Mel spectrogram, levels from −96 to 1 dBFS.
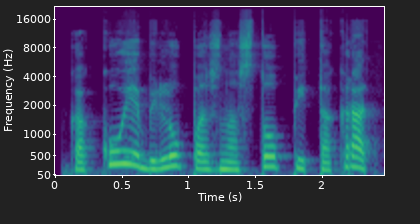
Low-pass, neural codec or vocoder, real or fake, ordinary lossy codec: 19.8 kHz; none; real; Opus, 32 kbps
